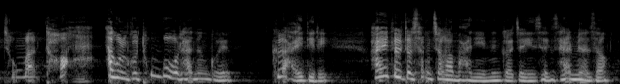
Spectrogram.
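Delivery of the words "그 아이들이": ordinary talk, nothing marked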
